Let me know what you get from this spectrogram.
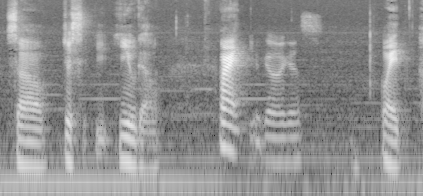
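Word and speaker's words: Iugo: It's I-U-G-O. Yugo, I guess? Alright, just Yugo. Just don't put a hue there. So, just Yugo.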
